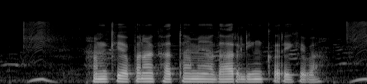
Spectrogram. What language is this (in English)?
Bhojpuri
